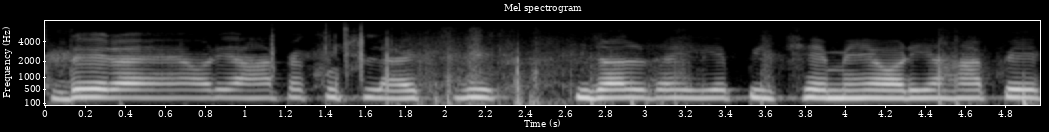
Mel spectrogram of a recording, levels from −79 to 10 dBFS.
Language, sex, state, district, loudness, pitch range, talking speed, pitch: Hindi, female, Bihar, Samastipur, -14 LUFS, 235-245 Hz, 215 wpm, 235 Hz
